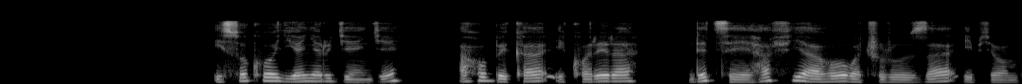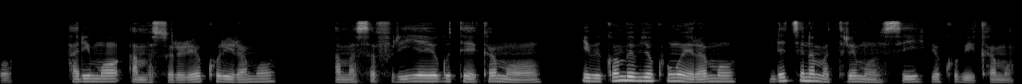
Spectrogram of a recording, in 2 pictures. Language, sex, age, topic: Kinyarwanda, male, 18-24, finance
